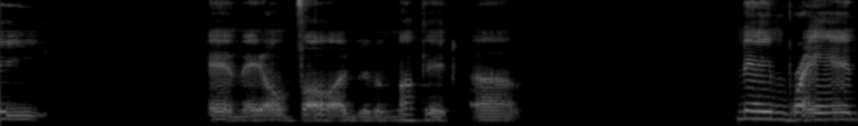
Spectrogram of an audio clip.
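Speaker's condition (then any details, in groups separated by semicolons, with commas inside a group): Cerebral palsy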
